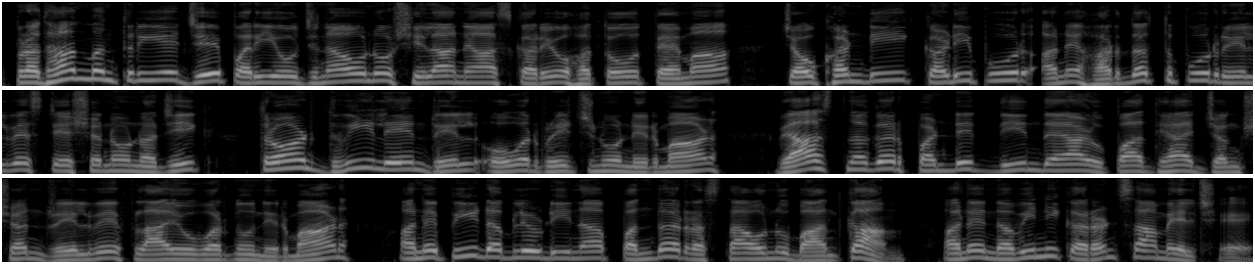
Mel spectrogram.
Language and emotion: Gujarati, neutral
